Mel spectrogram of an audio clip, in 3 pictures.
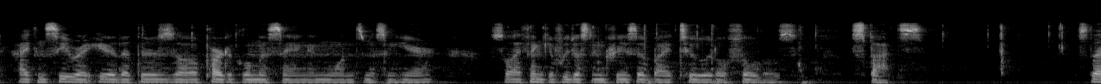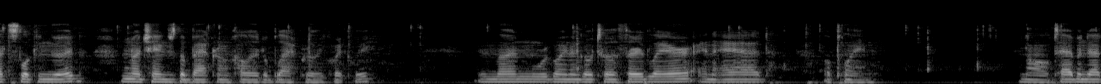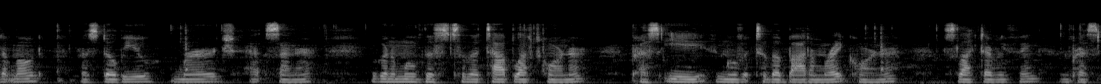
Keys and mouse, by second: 2.5 middle click, 3.2 middle click, 5.6 middle click, 6.2 click, 6.8 middle click, 7.4 click, 8.4 middle click, 10.4 middle click, 13.1-15.5 drag, 15.5 middle click, 16.0-17.7 drag, 17.7 middle click, 20.0 shift+a, 22.3 Tab, 23.5 w, 26.0 g, 28.1-29.5 drag, 29.1 e, 30.1-31.5 drag, 31.9 a, 32.2 a.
